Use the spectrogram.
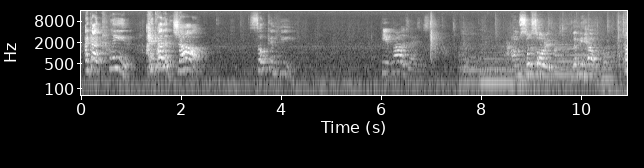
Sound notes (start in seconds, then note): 7.0 snap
